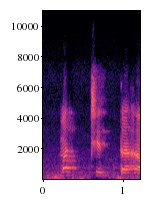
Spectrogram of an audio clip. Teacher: మ కి చ ని జాయిన్ చేసి చెప్పాలి ఇక్కడ మహాప్రాణం లేదు మచ్చిత్తః మెత్తగా చెప్పాలి మహాప్రాణం లేదు గమనించ చిత్తః మ కి చ ని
